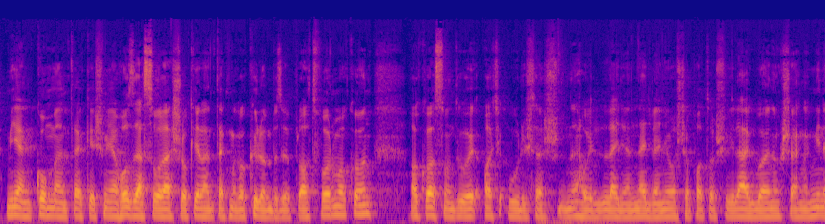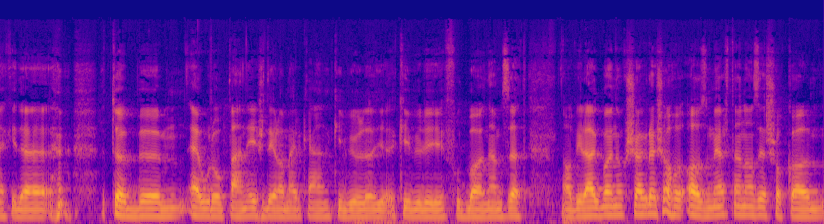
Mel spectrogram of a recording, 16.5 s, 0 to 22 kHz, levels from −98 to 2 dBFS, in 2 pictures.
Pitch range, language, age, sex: 95-105 Hz, Hungarian, 30-49, male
